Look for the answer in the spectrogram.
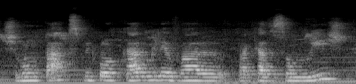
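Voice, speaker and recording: A woman's voice: on the low side, level tone, normal speed. A Brazilian woman recounting a personal story as an interviewee, often with rising emotion. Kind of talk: personal testimony. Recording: echoey room, distant mic, faint music.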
